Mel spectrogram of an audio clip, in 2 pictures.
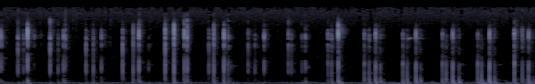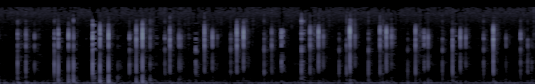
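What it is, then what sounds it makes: Wooden comb. Long acrylic nails scratch and tap along the spine and fine teeth of a small, solid, light-wood peach wood hair comb held in one hand. The result is a quick, uneven string of dry, crisp clicks and short scratchy strokes with bright edges and almost no ring, over a steady low hum.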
